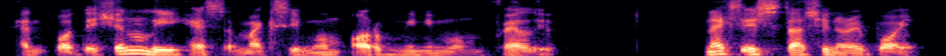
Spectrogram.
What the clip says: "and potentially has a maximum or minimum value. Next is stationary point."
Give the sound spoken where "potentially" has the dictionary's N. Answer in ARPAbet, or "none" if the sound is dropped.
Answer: none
